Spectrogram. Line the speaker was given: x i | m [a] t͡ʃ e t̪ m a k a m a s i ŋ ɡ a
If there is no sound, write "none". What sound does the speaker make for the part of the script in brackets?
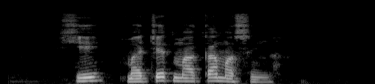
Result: a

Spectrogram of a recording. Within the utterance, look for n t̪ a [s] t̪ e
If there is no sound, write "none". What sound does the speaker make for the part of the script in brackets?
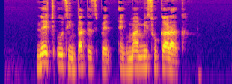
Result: none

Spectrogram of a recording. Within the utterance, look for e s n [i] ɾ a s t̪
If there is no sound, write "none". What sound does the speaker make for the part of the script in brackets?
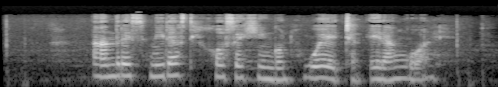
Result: i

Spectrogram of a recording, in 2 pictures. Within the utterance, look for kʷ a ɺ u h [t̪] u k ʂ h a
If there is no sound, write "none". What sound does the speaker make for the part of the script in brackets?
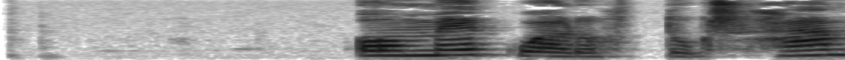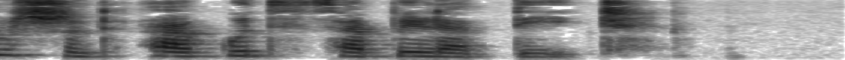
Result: t̪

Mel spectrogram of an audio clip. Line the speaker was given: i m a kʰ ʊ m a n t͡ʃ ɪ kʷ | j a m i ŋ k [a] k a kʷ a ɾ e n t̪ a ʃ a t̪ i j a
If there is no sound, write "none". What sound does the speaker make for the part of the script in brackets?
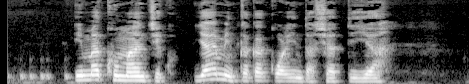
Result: a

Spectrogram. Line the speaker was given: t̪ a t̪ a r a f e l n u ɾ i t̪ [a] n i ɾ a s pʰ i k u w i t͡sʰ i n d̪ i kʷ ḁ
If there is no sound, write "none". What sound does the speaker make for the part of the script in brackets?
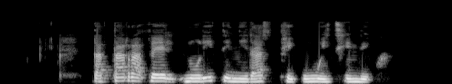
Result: i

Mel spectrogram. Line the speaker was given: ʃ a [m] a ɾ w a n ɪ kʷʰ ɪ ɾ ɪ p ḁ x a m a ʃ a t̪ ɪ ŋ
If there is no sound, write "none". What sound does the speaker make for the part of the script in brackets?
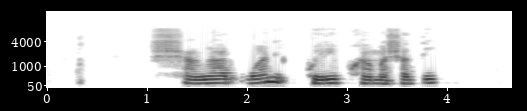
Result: ŋ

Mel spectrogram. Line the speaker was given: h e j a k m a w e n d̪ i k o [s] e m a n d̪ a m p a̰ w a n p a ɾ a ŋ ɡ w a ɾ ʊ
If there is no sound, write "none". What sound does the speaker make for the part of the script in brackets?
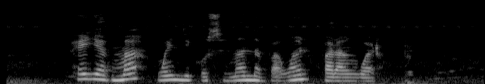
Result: s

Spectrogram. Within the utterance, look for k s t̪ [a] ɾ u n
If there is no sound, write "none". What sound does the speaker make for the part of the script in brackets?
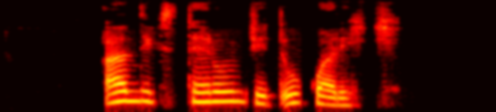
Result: e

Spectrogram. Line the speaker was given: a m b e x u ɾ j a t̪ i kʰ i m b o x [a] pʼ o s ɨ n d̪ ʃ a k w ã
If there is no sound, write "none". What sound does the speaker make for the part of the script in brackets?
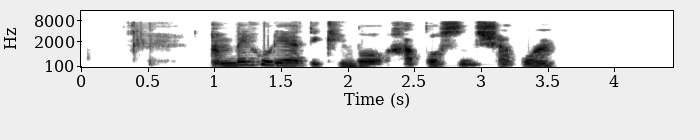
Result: a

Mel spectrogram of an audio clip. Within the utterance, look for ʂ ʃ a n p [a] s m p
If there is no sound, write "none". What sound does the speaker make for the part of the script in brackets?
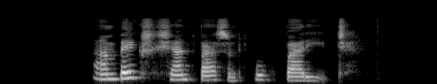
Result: a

